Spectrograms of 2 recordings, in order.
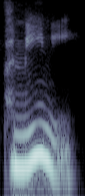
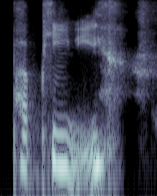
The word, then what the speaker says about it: Papini: goes on to say her name is Sherry Panini then you hear her correct him and he says papini sure Panini that's awesome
